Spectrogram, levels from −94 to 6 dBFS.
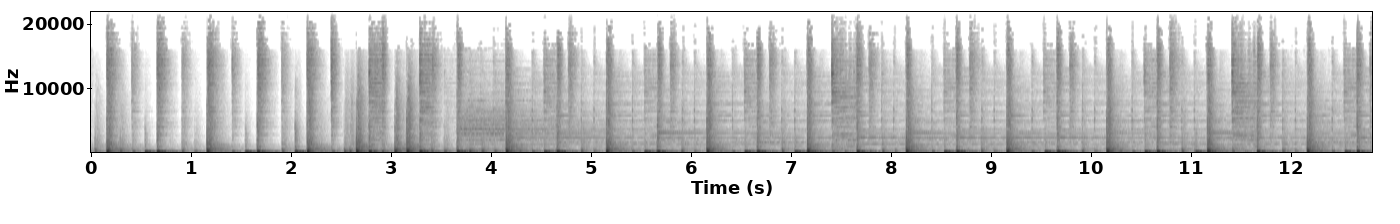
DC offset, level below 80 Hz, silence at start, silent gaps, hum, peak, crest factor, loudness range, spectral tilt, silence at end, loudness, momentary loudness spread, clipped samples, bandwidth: under 0.1%; -30 dBFS; 0.05 s; none; none; -6 dBFS; 20 dB; 2 LU; -6 dB/octave; 0 s; -29 LUFS; 7 LU; under 0.1%; over 20 kHz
